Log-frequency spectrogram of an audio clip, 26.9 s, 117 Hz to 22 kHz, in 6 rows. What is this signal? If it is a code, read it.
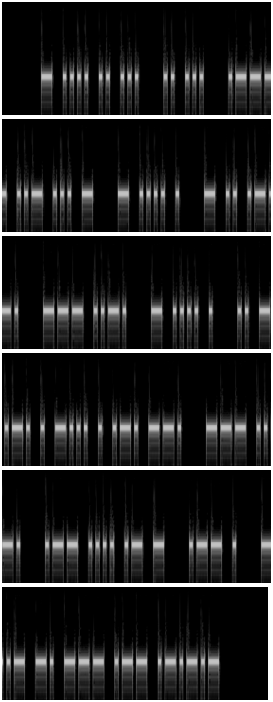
Morse code, heard as a keyed tone, about 20 wpm, 700 Hz. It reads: THIS IS JUST THE TIP OF THE ICEBERG OF WHAT WE KNOW.
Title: Sentences with 8-Word Phrases - 20wpm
